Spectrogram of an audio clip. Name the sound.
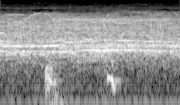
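audience applause and cheering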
